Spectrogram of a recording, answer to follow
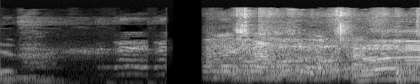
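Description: A voice trails off, then after an abrupt break about a second in, loud overlapping chatter of many voices starts.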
